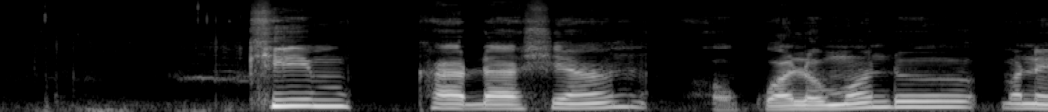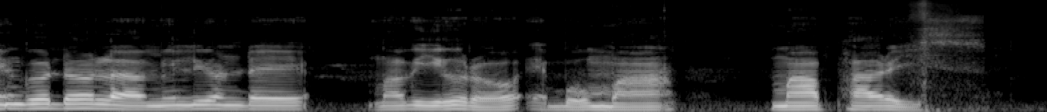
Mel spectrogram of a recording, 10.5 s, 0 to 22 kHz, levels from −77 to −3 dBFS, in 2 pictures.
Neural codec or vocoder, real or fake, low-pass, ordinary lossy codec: vocoder, 44.1 kHz, 128 mel bands, Pupu-Vocoder; fake; none; none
